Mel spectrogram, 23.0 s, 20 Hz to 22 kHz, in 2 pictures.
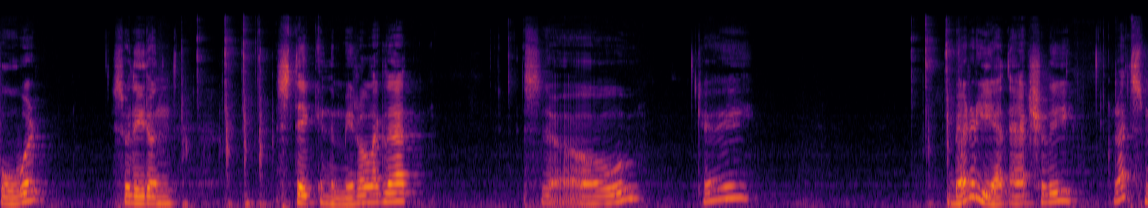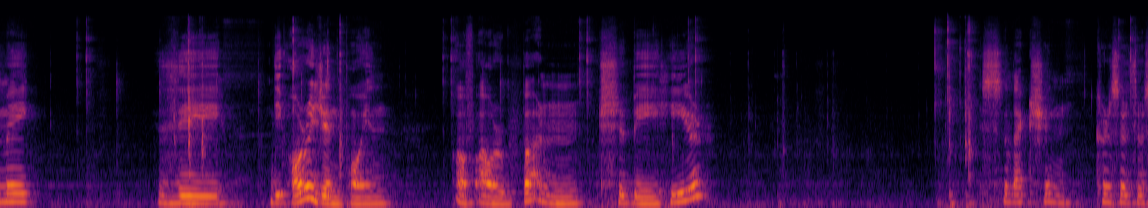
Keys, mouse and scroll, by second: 2.4 ctrl+z, 5.0 click, 9.4 ctrl+z, 10.7-11.1 scroll down 2, 11.1-12.2 middle drag, 12.2 click, 12.6-13.3 middle drag, 13.3 Tab, 13.6-15.8 middle drag, 15.8 click, 16.3 middle click, 17.2 click, 17.6 middle click, 18.3 click, 20.9 shift+s.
